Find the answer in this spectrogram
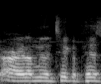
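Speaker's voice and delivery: put-on mock nonchalant, casual tone. Imitating a movie character calling for Heather: imitating a nonchalant character. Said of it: "so nonchalant about being in this very odd house".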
